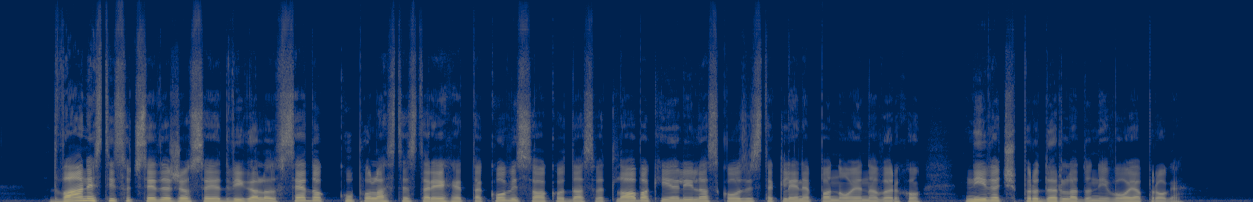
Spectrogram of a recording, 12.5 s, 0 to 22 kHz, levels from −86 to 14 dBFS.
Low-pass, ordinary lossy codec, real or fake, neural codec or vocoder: none; none; fake; vocoder, 44.1 kHz, 128 mel bands every 256 samples, BigVGAN v2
